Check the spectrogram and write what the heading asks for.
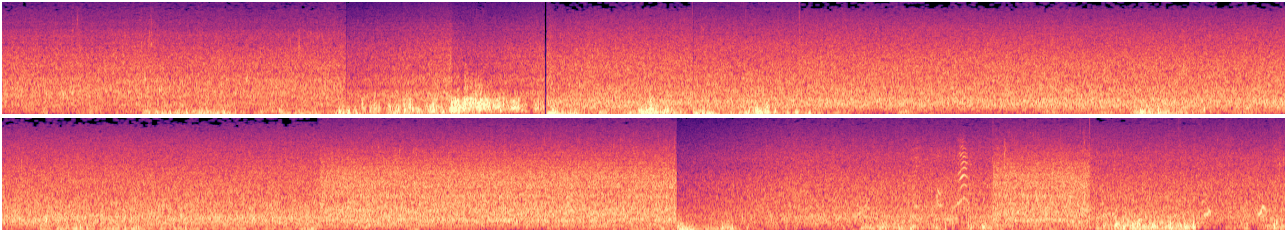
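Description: Shallow river water running over stones, a steady rushing wash, with wind rumbling on the microphone in gusts that are strongest about four to eight seconds in.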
